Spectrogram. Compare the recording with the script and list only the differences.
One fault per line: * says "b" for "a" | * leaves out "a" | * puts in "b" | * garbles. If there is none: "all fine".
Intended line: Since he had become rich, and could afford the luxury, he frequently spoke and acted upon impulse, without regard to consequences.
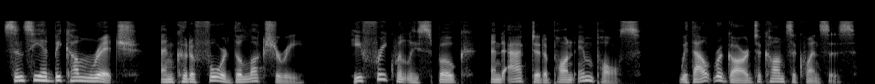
all fine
